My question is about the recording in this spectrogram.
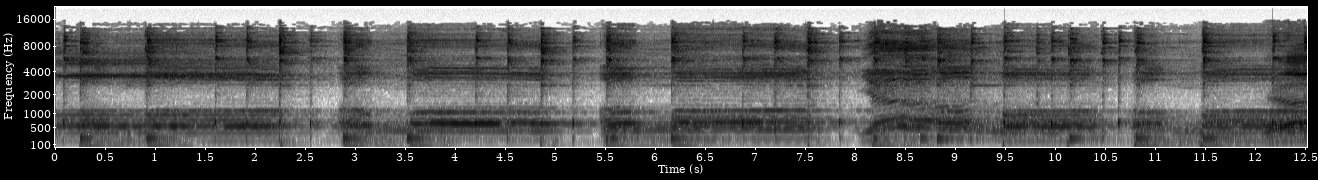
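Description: Al-Banjari sholawat: male voices singing a wavering Arabic devotional melody through a PA system, over terbang frame drums played in a repeating rhythm.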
